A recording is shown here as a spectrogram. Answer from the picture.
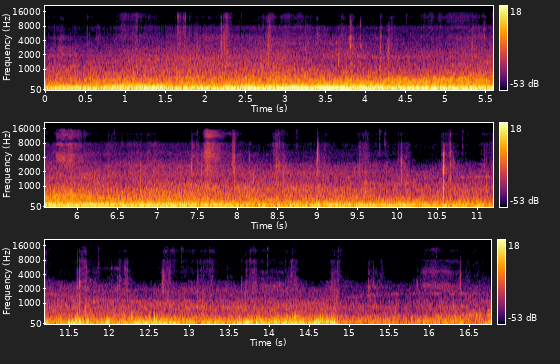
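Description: A motor vehicle's engine running close by, with a low, steady pitched rumble, loudest a few seconds in and then slowly fading. It drops away suddenly near the end.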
